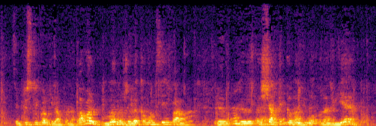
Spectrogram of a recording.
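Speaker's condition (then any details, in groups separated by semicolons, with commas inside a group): No condition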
